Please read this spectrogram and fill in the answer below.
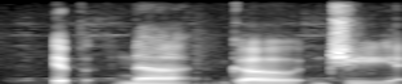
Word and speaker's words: Hypnagogia: And you pronounce it hip hypnogogi. Hypnogogia.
